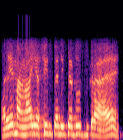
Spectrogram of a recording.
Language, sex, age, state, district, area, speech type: Hindi, male, 60+, Uttar Pradesh, Mau, rural, conversation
